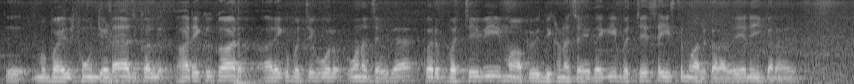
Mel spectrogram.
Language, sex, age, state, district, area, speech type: Dogri, male, 18-30, Jammu and Kashmir, Kathua, rural, spontaneous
